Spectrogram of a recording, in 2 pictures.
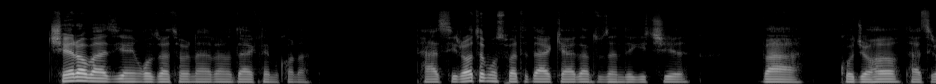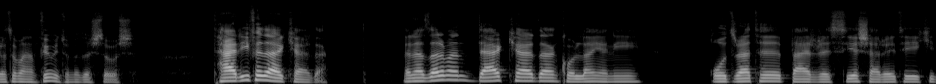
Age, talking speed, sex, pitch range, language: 20-39, 120 wpm, male, 120-145 Hz, Persian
